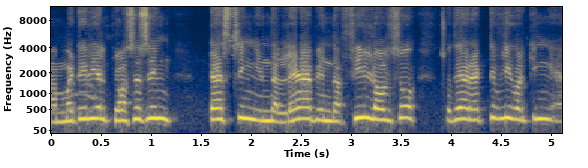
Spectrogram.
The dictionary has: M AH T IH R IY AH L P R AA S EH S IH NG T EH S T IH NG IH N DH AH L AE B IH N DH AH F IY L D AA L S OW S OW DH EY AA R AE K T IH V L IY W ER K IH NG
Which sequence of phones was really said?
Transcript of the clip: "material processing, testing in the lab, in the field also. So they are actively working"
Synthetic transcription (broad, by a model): M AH T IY R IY AH L P R AA S EH S IH NG T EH S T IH NG IH N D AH L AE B IH N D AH F IY L D AA L S OW S OW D EY AA R AE K T IH V L IY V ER K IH NG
